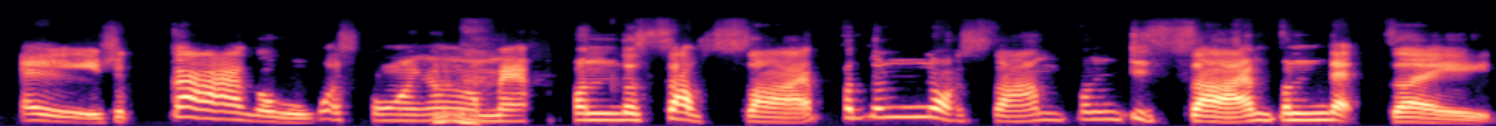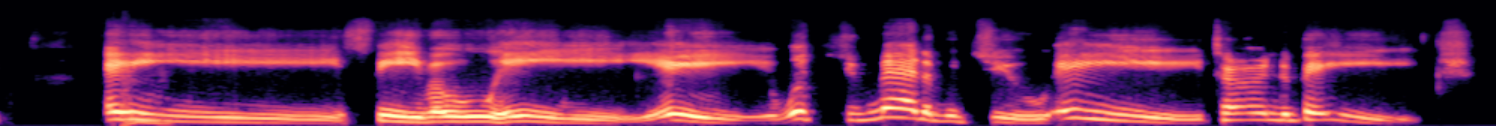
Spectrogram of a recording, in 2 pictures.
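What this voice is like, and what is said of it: Put-on Chicago accent. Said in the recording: “talking Chicago accent”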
